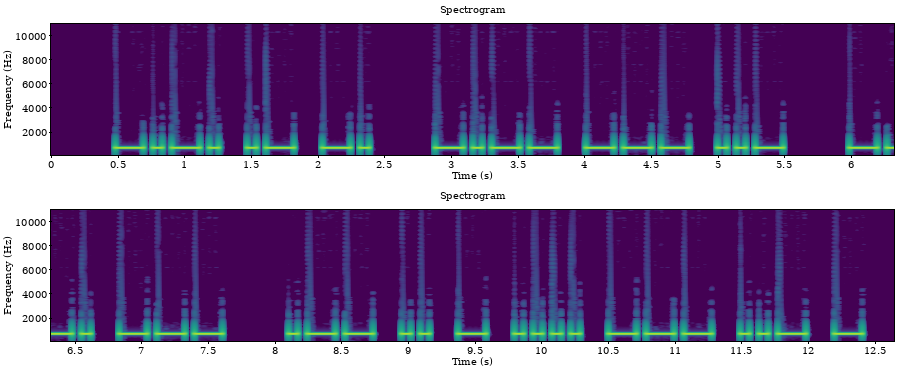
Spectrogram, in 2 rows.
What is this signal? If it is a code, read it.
Morse code, heard as a keyed tone, about 17 wpm, 700 Hz. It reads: CAN YOU GO WITHOUT
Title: Sentences from Top 1500 Words 17wpm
